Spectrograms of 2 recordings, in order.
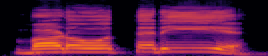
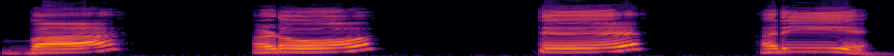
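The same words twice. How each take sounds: First: Said in the usual way. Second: Each syllable drawn out slowly. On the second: Shown as a demonstration. Teacher sounding out a word for children, syllable by syllable. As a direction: spell out every syllable slowly. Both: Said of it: "तो मिलके बन जाएगा".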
